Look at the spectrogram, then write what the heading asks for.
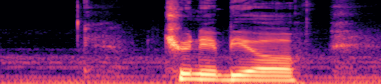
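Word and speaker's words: chūnibyō: There is a anime specifically called Chunibyo because that is all that happens in the anime.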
